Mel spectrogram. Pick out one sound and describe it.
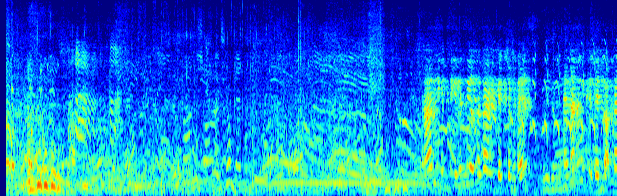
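Children and adults chatter close by outdoors.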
